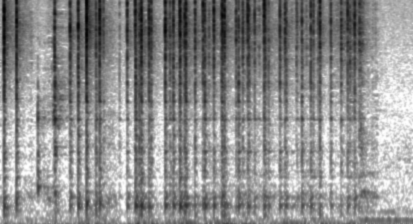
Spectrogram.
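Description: Long nails tap rapidly on the surface of a large, flat, inlaid wooden chessboard. The result is a quick, uneven run of short, dry clicks, each with a bright top and a soft hollow knock in the low mids. The taps die away almost instantly.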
